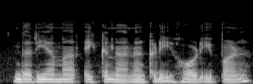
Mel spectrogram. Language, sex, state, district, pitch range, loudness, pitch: Gujarati, male, Gujarat, Navsari, 105-120 Hz, -14 LUFS, 115 Hz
